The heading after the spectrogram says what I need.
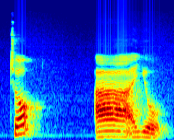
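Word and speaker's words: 좋아요: Cho, ayo. Choayo. Né? Choa. Choa. Certeza que vocês já escutaram isso. Tá? Só não esqueçam que esse H é mudo.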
